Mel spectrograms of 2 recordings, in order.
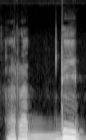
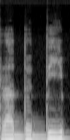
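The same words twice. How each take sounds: First: The d is doubled with no vowel between. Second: The d is a full syllable with a vowel. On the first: "चिन्ह जब बन जाने पर इसको हम रद्दी पढ़ेंगे" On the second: "दा के नीचे कोई हलंत का चिन्ह नहीं होता तो हम इसको हम रद्दी पढ़ते"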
